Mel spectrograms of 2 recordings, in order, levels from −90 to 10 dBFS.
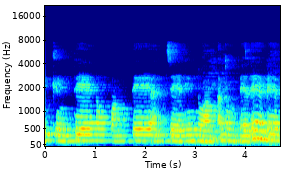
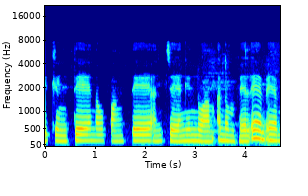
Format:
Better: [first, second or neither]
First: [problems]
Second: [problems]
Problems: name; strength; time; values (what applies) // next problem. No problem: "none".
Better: second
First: room echo; dies away in 0.8 s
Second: none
